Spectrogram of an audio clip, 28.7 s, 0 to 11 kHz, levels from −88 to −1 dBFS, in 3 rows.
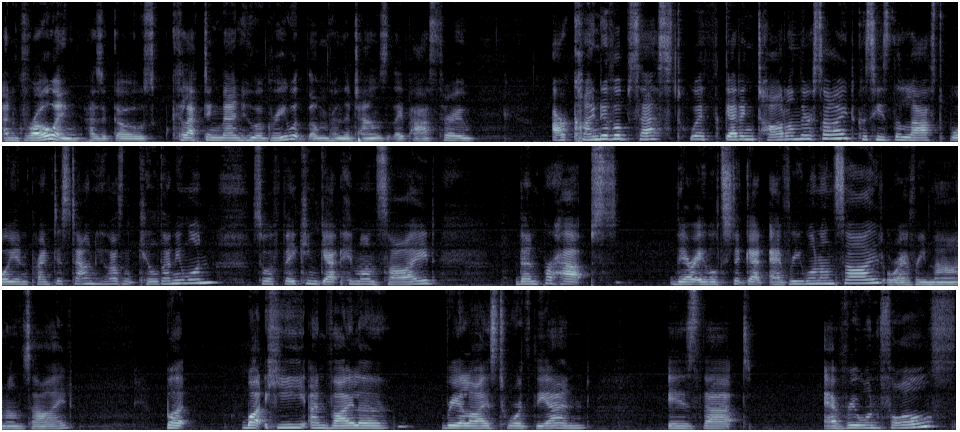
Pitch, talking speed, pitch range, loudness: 190 Hz, 155 wpm, 170-225 Hz, -34 LUFS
